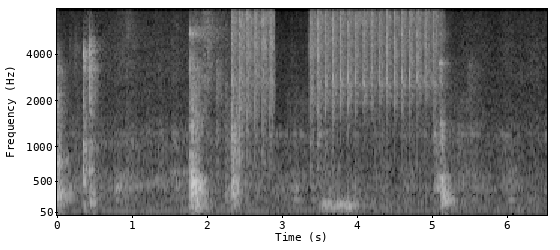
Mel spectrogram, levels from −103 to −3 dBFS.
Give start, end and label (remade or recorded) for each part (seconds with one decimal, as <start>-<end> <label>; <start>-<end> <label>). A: 0.0-6.5 remade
